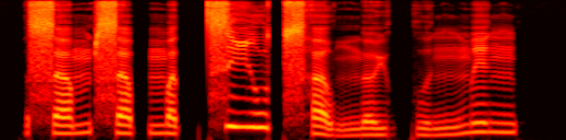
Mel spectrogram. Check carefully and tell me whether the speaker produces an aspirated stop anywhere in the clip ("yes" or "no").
yes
